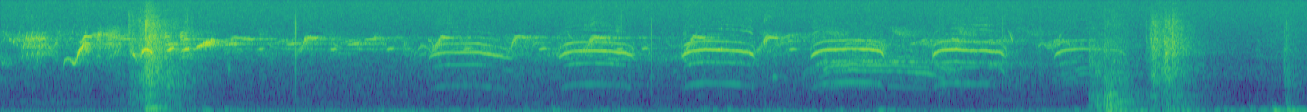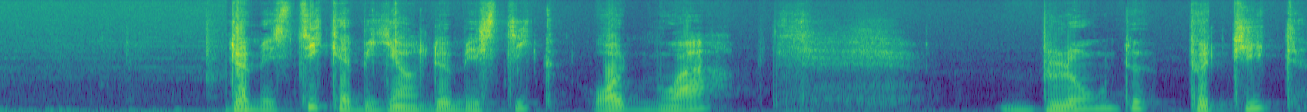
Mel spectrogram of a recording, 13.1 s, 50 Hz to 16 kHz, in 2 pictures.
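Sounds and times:
birds chirping and tweeting: 0:00.0 - 0:07.4
double French door of a house opening and closing: 0:00.6 - 0:06.6
speech: 0:07.7 - 0:10.2, 0:11.8 - 0:13.0.

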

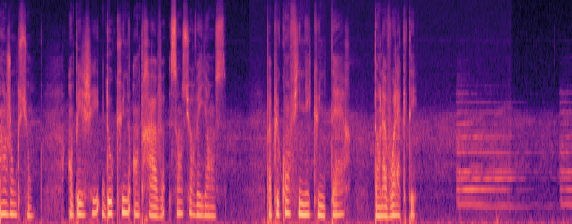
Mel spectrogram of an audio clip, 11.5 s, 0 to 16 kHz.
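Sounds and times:
speech: 0:00.0 - 0:00.8, 0:01.4 - 0:04.6, 0:05.3 - 0:08.4
church bells ringing at noon: 0:09.1 - 0:11.4.

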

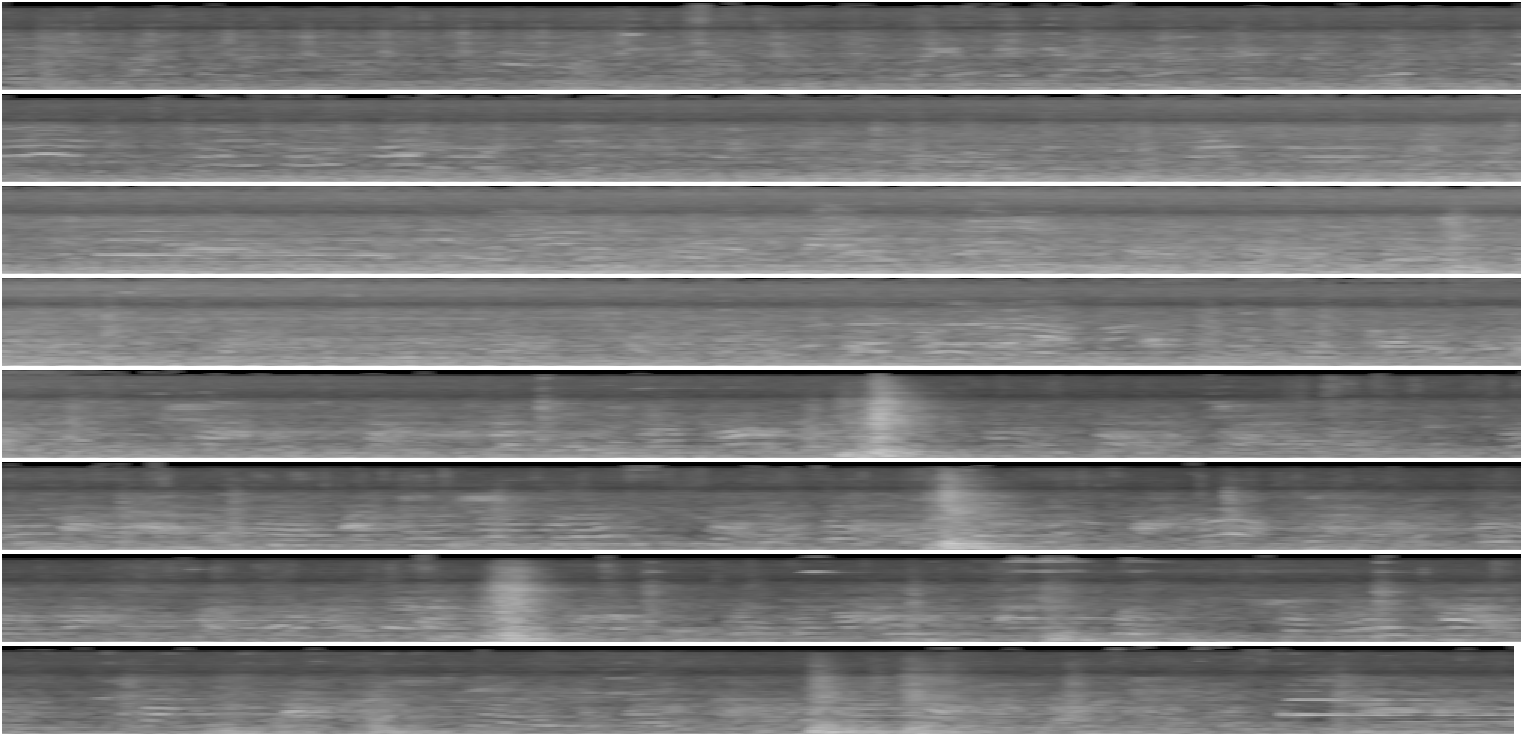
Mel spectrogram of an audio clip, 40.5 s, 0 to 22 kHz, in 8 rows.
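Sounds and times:
deep engine-like rumble at a railway station: 0:00.0 - 0:25.0
crowd chatter on a railway station platform: 0:00.0 - 0:40.4.

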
